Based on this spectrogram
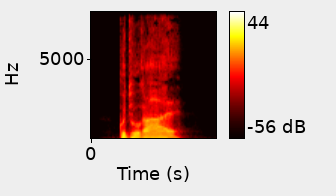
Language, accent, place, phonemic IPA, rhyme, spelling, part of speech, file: German, Germany, Berlin, /ɡʊtuˈʁaːl/, -aːl, guttural, adjective, De-guttural.ogg
- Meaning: guttural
